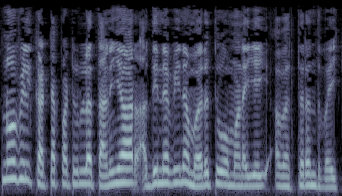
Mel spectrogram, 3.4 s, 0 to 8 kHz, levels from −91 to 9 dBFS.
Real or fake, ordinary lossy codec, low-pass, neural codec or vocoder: real; none; 7.2 kHz; none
